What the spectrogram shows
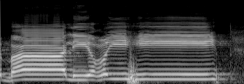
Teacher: ہا کے نیچے کھڑی زیر ہے تو یہ نیچے کی طرف ہو کھڑی زیر، تو ایک الف کی لمٹ میں نیچے کی طرف کھینچنا ہوگا، اگر اوپر ہوگی تو اوپر کھینچنا ہوگا، یہاں نیچے کھینچیں گے۔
